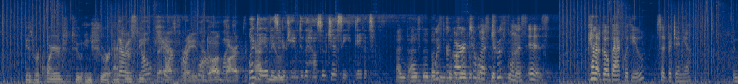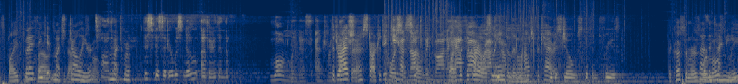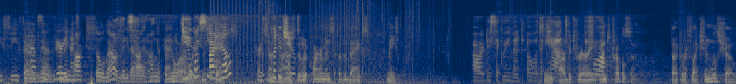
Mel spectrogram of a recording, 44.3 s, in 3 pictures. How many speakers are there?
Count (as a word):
nine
